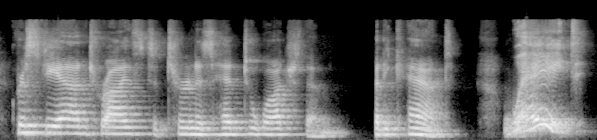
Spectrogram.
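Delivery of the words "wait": high desperate scream. A narrator's reading. Trapped patient screams after doctors, high and desperate. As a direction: scream to stop them. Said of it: "he screams".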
